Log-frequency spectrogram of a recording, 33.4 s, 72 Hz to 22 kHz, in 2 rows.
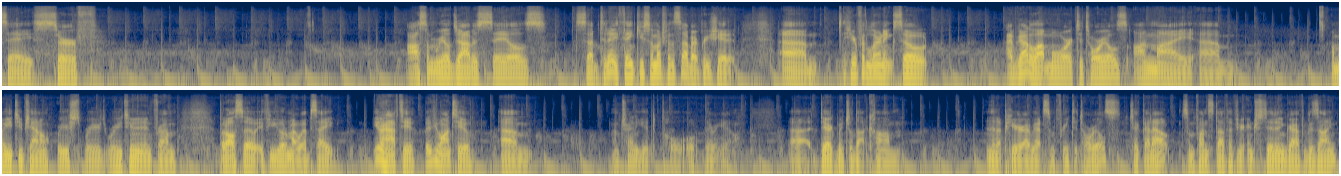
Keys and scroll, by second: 0.0-1.0 typing, 2.1 typing, 13.6 t, 18.4 super+n.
